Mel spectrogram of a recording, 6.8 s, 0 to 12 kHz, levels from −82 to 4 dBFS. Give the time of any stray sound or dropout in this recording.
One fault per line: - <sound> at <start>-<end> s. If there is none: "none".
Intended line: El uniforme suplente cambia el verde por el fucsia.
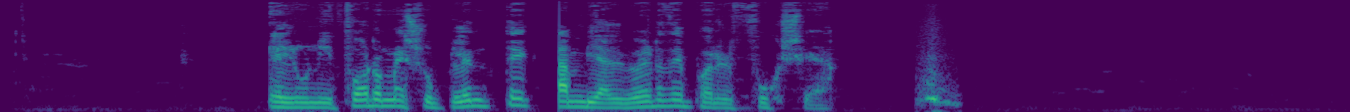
- dropout at 2.7-2.8 s
- whoosh at 4.6-4.8 s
